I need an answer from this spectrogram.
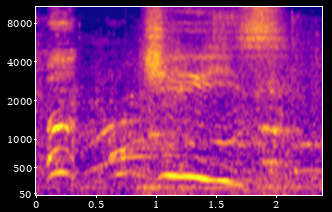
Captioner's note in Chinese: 眾人譁然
